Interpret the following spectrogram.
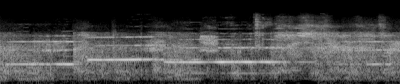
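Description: Film soundtrack mix from an anime sword fight: held high tones that shift pitch a couple of times, over a dense wash of noise with a few sharp strokes.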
